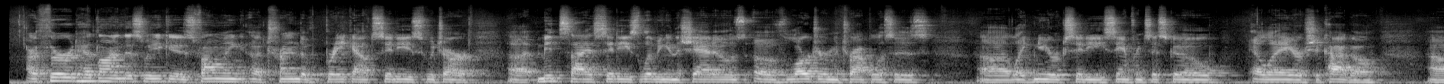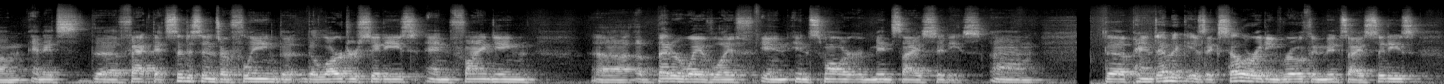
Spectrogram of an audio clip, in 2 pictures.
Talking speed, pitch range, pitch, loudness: 150 wpm, 110-125 Hz, 115 Hz, -14 LUFS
